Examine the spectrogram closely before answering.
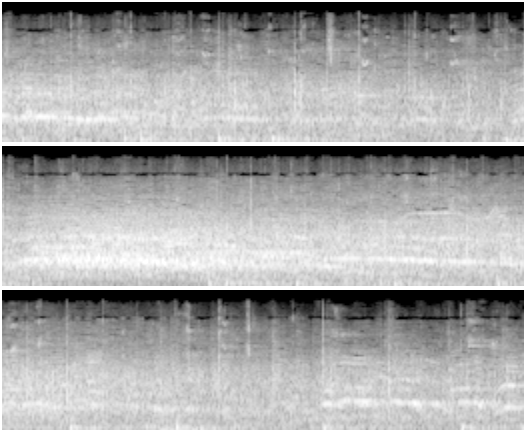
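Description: A basketball bounces on a hard court with dull, regular thuds.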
